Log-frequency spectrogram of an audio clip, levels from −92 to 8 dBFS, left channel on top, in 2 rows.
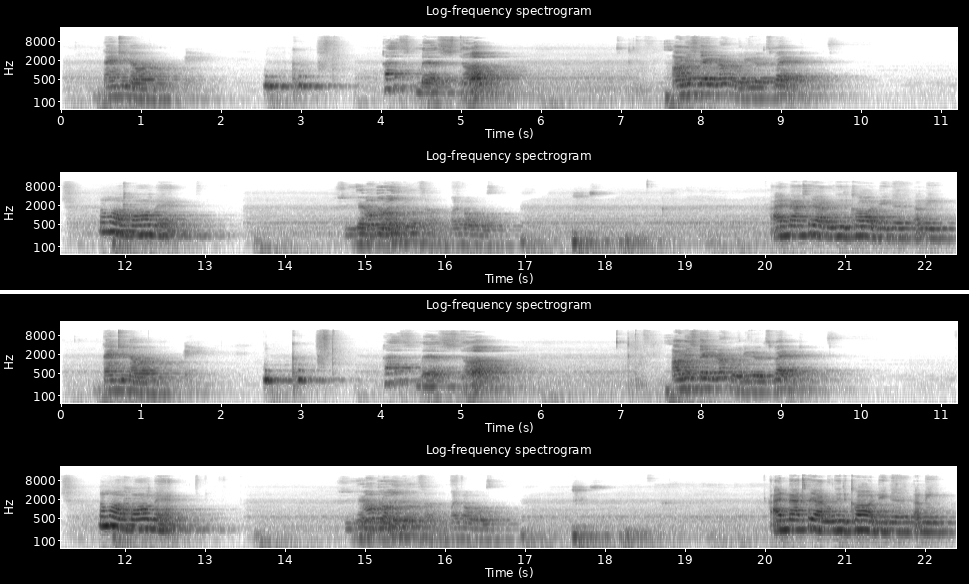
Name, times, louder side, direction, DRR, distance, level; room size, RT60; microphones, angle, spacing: voice 1, 0.5-1.1 7.6-9.1 14.8-16.5, equal, 55° right, -2 dB, 0.9 m, -24 dB
voice 2, 2.5-3.3 11.7-12.6 20.0-22.2, right 4 dB, 90° right, 3 dB, 0.5 m, -19 dB
voice 3, 4.0-5.3 7.5-7.6 14.7-15.4 17.2-17.3 17.6-17.9 18.1-18.2 18.7-18.8, left 4 dB, 85° left, -1 dB, 0.8 m, -26 dB
6.1 x 2.5 x 2.5 m, 1.2 s
head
